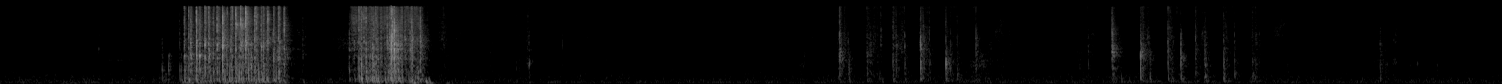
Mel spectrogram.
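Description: A deck of tarot cards being shuffled by hand: two loud riffling bursts of about a second each, around two and four seconds in, then a run of quick, irregular clicks of the cards in the second half.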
